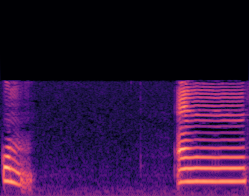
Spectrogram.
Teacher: Ku, rounded mouth, lips out, and mim, the lips are back flat.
